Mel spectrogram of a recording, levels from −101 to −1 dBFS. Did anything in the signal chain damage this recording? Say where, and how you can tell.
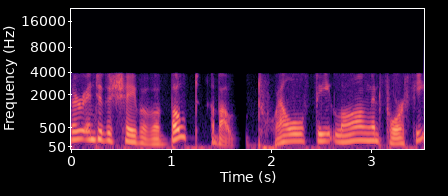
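Yes. A call audio freeze at 1.61 to 1.76 s sits at the network and jitter-buffer stage: the sound stalls into a fading fill that drops to silence for about 90 ms, then resumes intact, which points to a likely packet delay inserting roughly 140 ms.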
